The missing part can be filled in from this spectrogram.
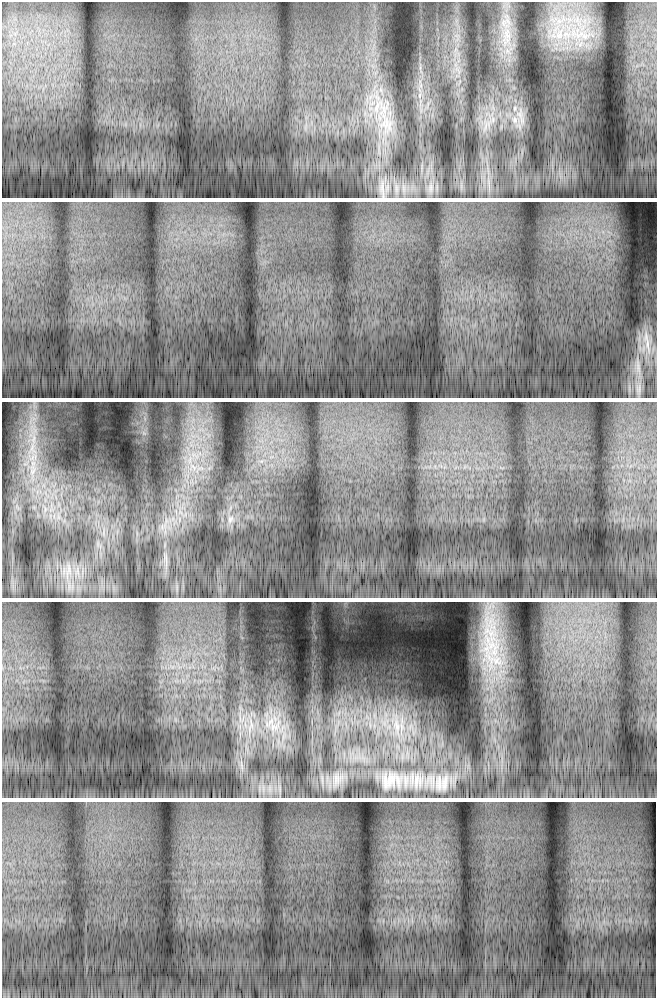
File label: Snowman Talking; Phasmophobia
